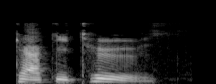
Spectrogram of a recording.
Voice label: "caqueteuse", English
